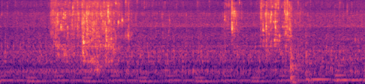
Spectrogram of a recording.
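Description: Water running and splashing into a wok during cooking of Manadonese spicy chicken, a steady soft pouring with a few louder splashy bursts, fairly faint and close, with no talking.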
